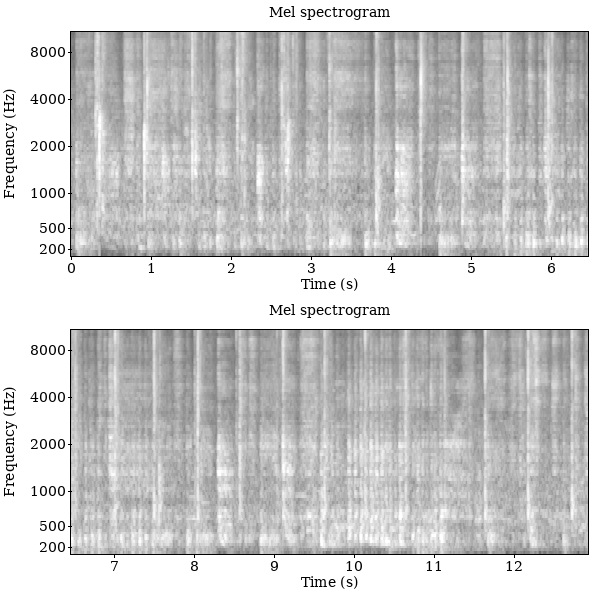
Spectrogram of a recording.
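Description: Two beatboxers performing together into amplified microphones: a steady rhythm of mouth-made drum hits over a continuous vocal line.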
